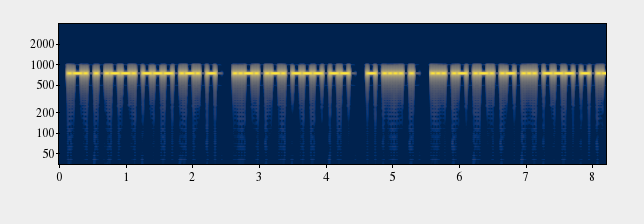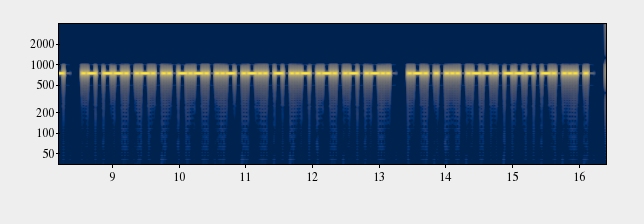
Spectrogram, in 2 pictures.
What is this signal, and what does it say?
Morse code, heard as a keyed tone, about 30 wpm, 750 Hz. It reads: REPORT FROM THE SARASOTA AGRICULTURAL RESPONSE
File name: Morse / 30WPM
